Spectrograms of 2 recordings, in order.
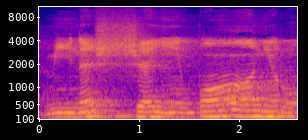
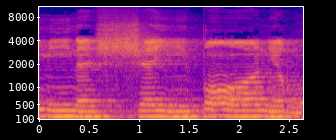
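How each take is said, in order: Both takes have the same delivery.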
